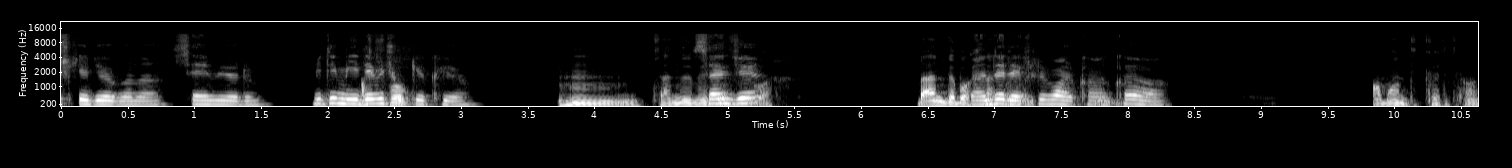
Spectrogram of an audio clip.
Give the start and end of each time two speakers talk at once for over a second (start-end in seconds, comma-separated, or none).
6.8-8.1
